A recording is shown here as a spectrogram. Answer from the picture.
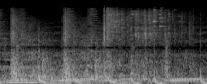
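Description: Dramatic background music with two sharp cracking hits, sound-effect pistol shots in a reenacted shooting: one right at the start and another about half a second later.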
